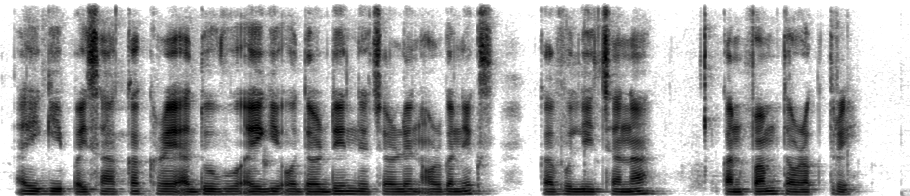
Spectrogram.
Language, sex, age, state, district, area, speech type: Manipuri, male, 18-30, Manipur, Tengnoupal, rural, read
